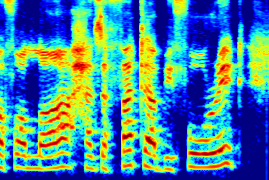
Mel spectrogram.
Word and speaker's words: Allah: before the name of Allah we know that we pronounce that lamb in the name of Allah heavy so it's Allah who saw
